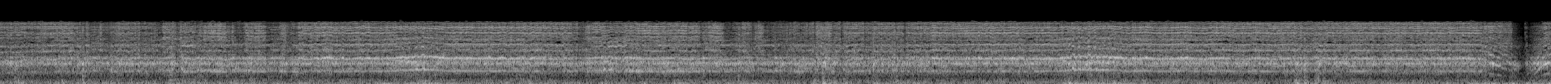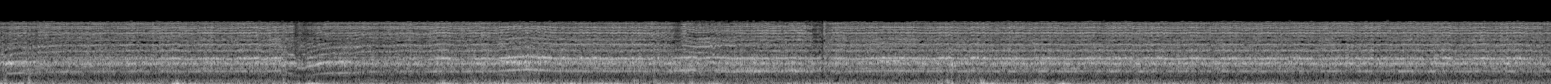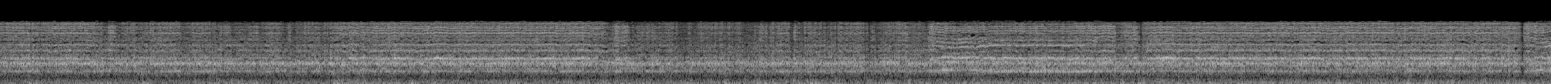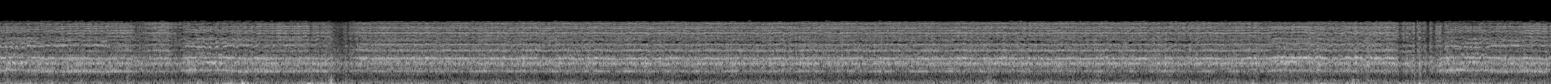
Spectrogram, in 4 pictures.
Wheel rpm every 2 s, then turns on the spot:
160, 160, 160, 160, 160, 160, 160, 120, 150, 140, 160, 160, 160, 160, 160, 160, 160, 160, 160, 160, 160, 160, 160, 160, 160, 160, 160, 160, 160, 160, 160.
none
